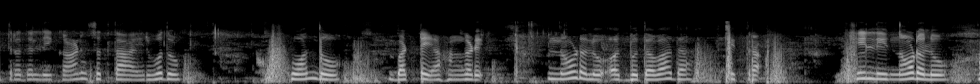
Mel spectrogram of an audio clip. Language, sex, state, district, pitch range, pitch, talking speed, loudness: Kannada, female, Karnataka, Gulbarga, 225-250 Hz, 230 Hz, 60 wpm, -23 LUFS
